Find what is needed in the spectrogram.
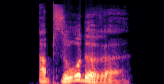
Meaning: inflection of absurd: 1. strong/mixed nominative/accusative feminine singular comparative degree 2. strong nominative/accusative plural comparative degree
- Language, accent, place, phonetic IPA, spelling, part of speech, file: German, Germany, Berlin, [apˈzʊʁdəʁə], absurdere, adjective, De-absurdere.ogg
